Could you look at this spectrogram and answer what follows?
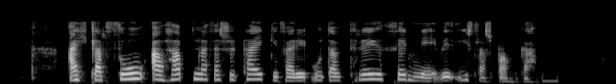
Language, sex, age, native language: Icelandic, female, 30-39, Icelandic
